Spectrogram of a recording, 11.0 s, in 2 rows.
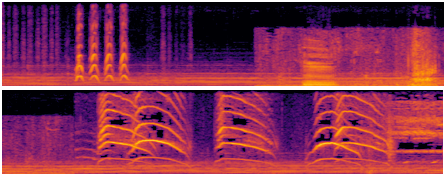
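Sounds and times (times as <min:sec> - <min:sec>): background music: 0:00.0 - 0:11.0
high-pitched animal calls: 0:06.6 - 0:11.0.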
